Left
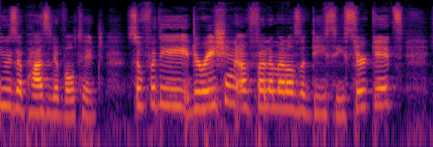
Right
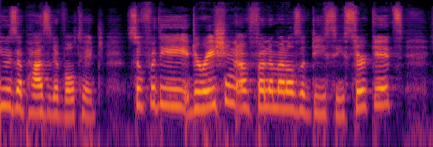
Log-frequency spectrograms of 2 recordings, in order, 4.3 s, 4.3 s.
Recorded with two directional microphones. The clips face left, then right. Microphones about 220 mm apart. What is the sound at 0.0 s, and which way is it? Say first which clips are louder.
A woman's voice: right 3 dB; 30° right (ahead or behind).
